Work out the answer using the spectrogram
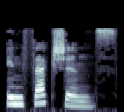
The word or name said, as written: infections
